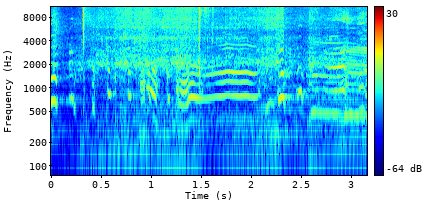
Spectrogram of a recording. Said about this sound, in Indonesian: kenceng banget tuh motor lewat eh, gila gila gila gila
